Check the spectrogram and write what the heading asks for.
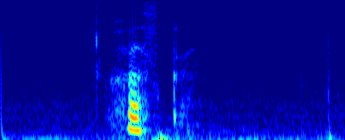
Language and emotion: Russian, neutral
